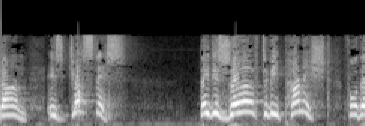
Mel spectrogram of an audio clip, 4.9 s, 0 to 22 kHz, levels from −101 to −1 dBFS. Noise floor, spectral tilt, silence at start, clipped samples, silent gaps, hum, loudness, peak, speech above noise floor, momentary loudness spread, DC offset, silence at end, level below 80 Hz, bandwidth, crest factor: -56 dBFS; -4.5 dB/octave; 0 s; under 0.1%; none; none; -13 LUFS; 0 dBFS; 44 dB; 18 LU; under 0.1%; 0 s; -52 dBFS; 8 kHz; 12 dB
